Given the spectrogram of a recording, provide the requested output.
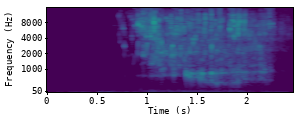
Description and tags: Water pouring into glass
Water pour into a 12oz glass of water.
glass, pouring, water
